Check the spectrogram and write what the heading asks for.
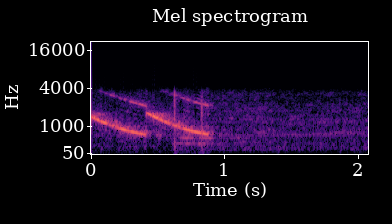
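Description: Car alarm giving two quick electronic chirps, each falling in pitch over about half a second, both over within the first second.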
